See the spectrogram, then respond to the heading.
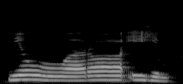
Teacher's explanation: Nun bertemu dengan waw, yang mana nun matinya didengungkan dan dilanjutkan dimasukkan ke dalam huruf waw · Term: idgham bi gunnah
